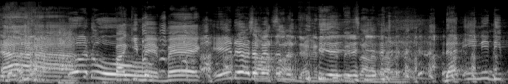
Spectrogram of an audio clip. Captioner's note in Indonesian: tertawa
